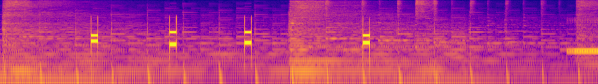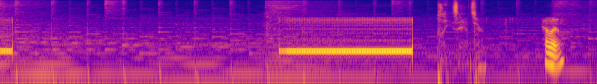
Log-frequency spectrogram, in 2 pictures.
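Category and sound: signal or alarm, telephone number being dialed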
